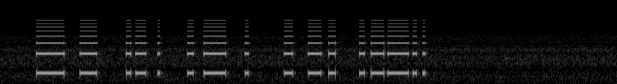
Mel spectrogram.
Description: Beeps of irregular length. There is no code.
